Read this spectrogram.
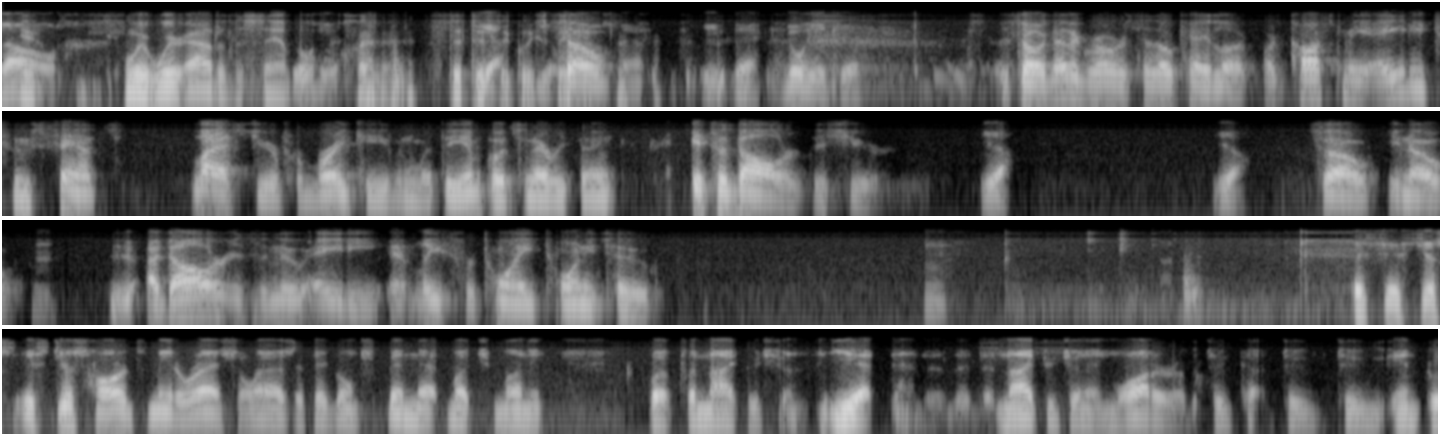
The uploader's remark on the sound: Monthly Conference Call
